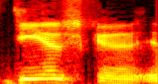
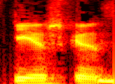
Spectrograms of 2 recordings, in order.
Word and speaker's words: Dierschke: It's Dierschke. It's Dierschke. – So Dierschke. – Yeah. Yes. It's a German great name, so.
